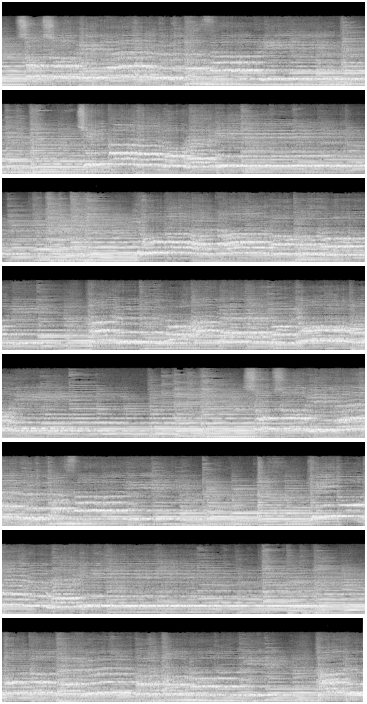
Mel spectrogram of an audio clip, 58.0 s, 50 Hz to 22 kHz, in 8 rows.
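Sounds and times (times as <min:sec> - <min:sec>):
acoustic guitar: 0:00.0 - 0:58.0
group singing worship song: 0:00.0 - 0:58.0.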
